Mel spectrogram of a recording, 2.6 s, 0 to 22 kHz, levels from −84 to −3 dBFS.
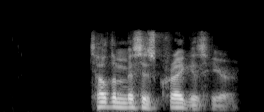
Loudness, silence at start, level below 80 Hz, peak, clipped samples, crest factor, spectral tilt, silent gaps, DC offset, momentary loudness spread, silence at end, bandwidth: -22 LUFS; 0.9 s; -64 dBFS; -6 dBFS; under 0.1%; 18 dB; -4.5 dB/octave; none; under 0.1%; 15 LU; 0.3 s; 8.4 kHz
